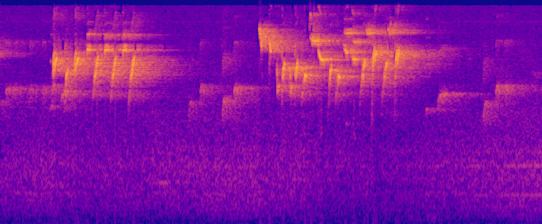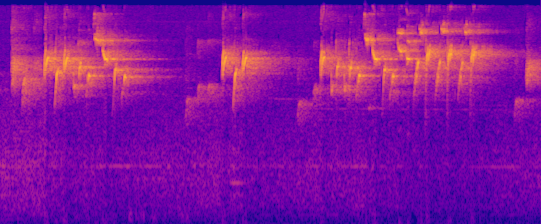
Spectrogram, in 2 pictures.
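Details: European goldfinch kept as one of several reclamo birds, singing five vigorous bursts of cheerful, rapid, tinkling and buzzy twitters, each roughly one to one and a half seconds long and spaced about two seconds apart.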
